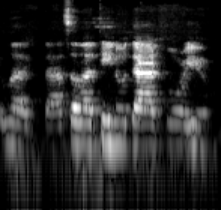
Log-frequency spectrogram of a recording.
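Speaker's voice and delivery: usual speaking voice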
